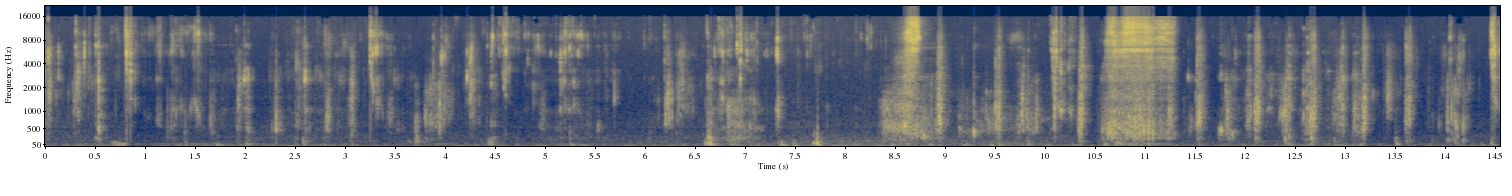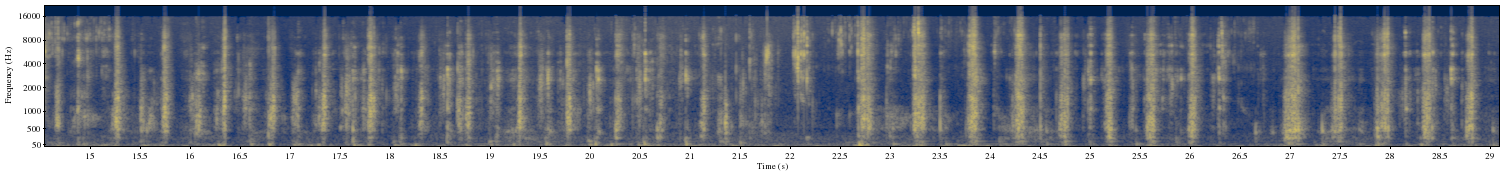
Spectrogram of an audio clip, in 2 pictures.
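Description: Close-miked chewing of mala xiang guo with glass noodles and tofu skin: a steady, rapid run of wet, crunchy bites and chews, broken by two longer, louder stretches about nine and eleven seconds in.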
